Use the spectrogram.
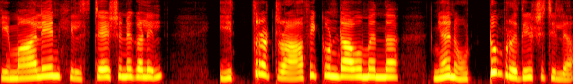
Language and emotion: Malayalam, surprised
